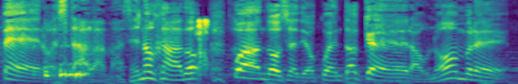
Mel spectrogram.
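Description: A man's voice: fairly high pitch, big pitch swings, measured pace, fairly bright tone, faint music behind. A man narrating a comic skit with dramatic "ay, ay, ay" cries.

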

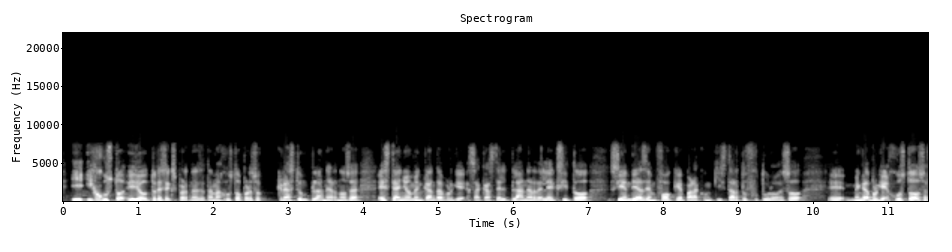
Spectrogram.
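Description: A man's voice: medium pitch, animated, a little fast. Earnest man, muffled audio. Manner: earnest, many fillers and "¿no?" tags. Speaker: podcast host interviewing a guest. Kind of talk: conversational podcast interview.

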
